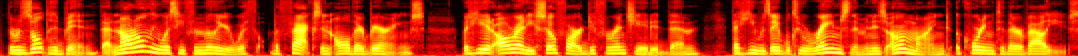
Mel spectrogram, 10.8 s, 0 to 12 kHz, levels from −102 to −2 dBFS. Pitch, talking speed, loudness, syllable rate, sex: 180 Hz, 225 wpm, -21 LUFS, 5.8 syllables/s, female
